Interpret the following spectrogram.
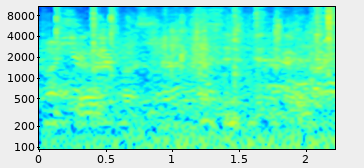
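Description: Indistinct voices of people talking in the background over steady outdoor background noise.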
